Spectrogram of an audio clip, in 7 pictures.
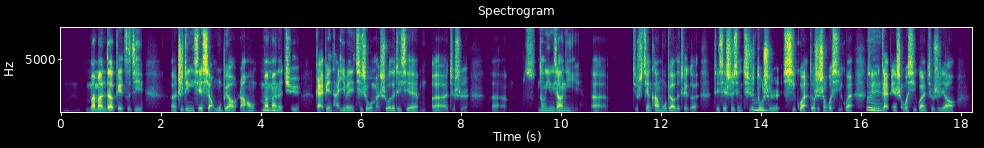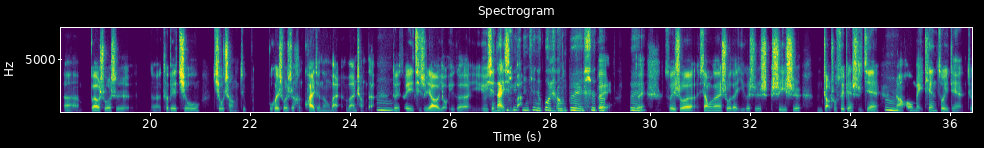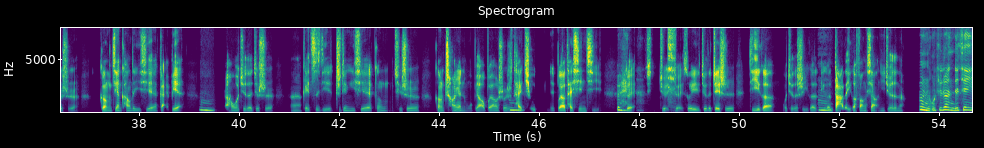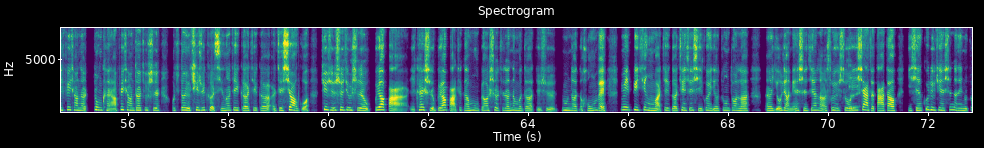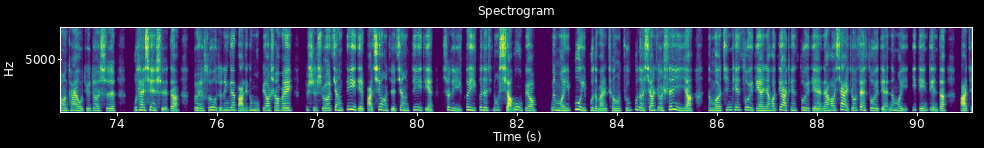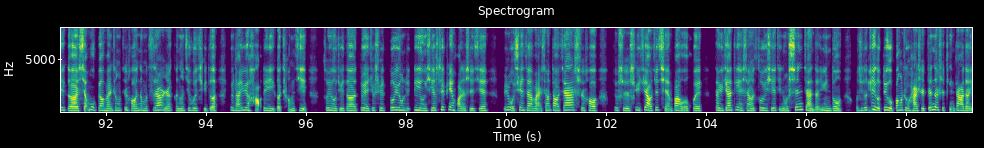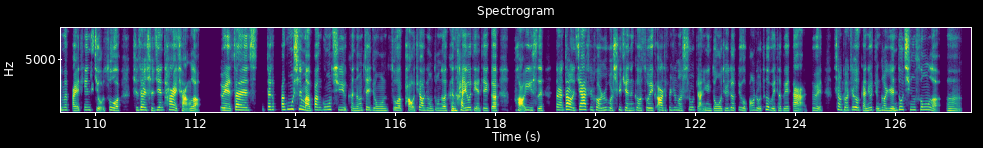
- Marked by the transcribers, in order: tapping; laughing while speaking: "对"; other noise; other background noise; laughing while speaking: "可能"
- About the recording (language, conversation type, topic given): Chinese, advice, 我每天久坐、运动量不够，应该怎么开始改变？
